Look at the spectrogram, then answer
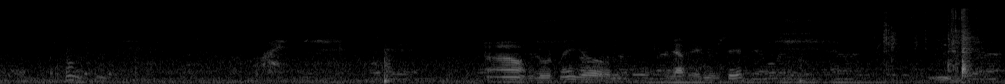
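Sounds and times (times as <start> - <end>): person whispering: 2.6 - 3.0.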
